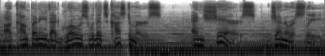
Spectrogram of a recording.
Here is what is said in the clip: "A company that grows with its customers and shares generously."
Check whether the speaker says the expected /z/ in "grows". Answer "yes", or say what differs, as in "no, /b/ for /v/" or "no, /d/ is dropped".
yes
